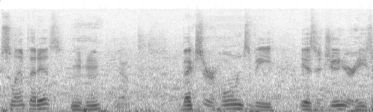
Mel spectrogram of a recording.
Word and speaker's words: Bexar: So is that Bexer or is that Behar? You know what? That may be Behar or Bear. Bear? Yeah, I think. Like the county? Yeah, like county. It's spelled Bexar.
